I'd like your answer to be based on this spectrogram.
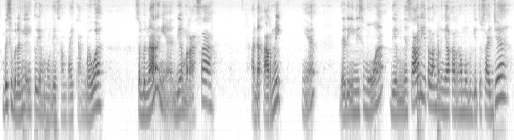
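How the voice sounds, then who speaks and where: A woman's voice: fairly low pitch, expressive, brisk, gravelly, a little mellow, breathy edge. A young woman giving a casual tarot reading, chatty and affectionate, calling her viewers dear. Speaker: tarot reader.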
